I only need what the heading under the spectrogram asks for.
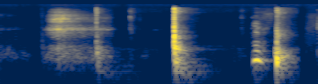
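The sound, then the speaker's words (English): A breathy gasp, then two sharp knocks on wood about a second apart, close and fairly loud, with soft breath sounds around them and no talking. “Eric, if you're here, knock twice.”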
